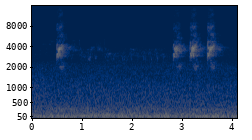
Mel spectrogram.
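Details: A backyard bird gives one sharp high chirp, pauses, then a quick run of three crisp chirps near the end, against a constant low hum.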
